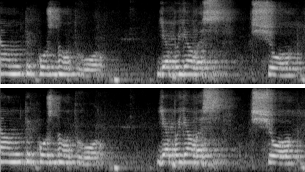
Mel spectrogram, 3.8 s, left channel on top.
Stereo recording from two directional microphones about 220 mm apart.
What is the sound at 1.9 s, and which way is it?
Speech, 20° left (ahead or behind).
